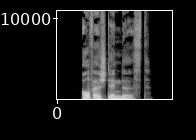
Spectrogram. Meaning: second-person singular dependent subjunctive II of auferstehen
- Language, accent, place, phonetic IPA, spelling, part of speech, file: German, Germany, Berlin, [ˈaʊ̯fʔɛɐ̯ˌʃtɛndəst], auferständest, verb, De-auferständest.ogg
